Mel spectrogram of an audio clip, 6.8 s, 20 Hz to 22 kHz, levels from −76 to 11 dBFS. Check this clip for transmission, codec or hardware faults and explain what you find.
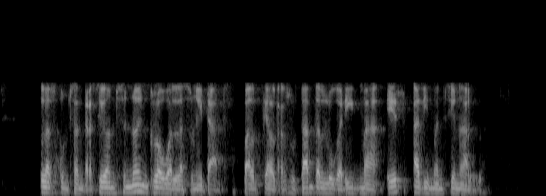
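The speech runs the whole way through with a clipped, telephone-like narrowness and a plainly audible buzzy, synthetic edge, with nothing above about 3.8 kHz. That is AMR narrowband mobile codec damage. AMR-NB samples at 8 kHz and rebuilds each 20 ms frame from a vocal-tract model excited by a few pulses, so everything above the band is lost and the excitation sounds artificial. The degree of buzziness fits a mid-range mode of roughly 10 kbps.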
